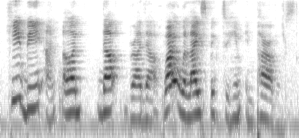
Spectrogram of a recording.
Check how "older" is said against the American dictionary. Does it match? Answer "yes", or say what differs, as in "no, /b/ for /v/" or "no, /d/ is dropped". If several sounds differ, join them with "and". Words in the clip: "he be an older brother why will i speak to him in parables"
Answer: no, /l/ is dropped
